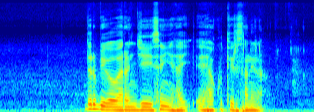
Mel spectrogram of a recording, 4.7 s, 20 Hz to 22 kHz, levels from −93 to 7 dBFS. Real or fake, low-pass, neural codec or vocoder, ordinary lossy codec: real; 19.8 kHz; none; none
